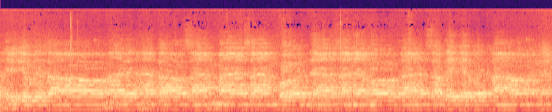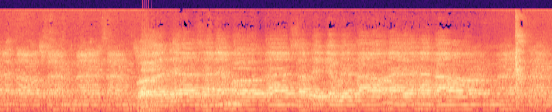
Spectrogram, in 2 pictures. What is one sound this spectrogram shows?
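A group of men chant together in a steady, droning unison.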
